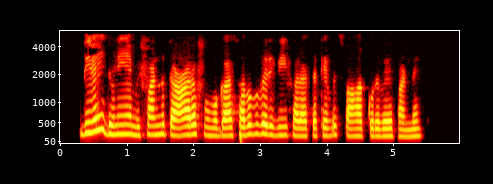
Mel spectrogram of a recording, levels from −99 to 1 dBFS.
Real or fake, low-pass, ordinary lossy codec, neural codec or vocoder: fake; 5.4 kHz; MP3, 32 kbps; autoencoder, 48 kHz, 128 numbers a frame, DAC-VAE, trained on Japanese speech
